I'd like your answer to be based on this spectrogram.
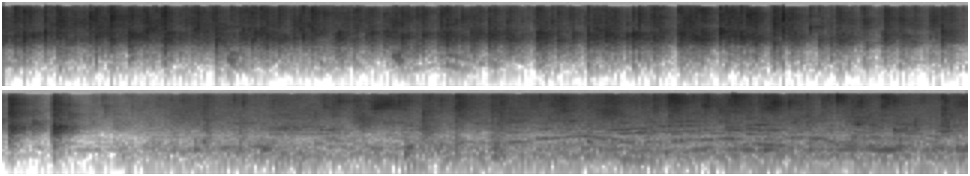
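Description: A church congregation breaks into loud, sustained applause for several seconds, then it drops away to quieter room murmur and talk.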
